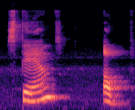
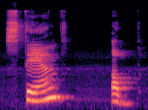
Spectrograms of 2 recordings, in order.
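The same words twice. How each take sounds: The two takes are said the same way.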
